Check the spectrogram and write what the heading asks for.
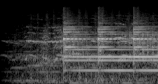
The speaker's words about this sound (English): What's that? Three bells! Well, we all know what three bells means! Free ice cream!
